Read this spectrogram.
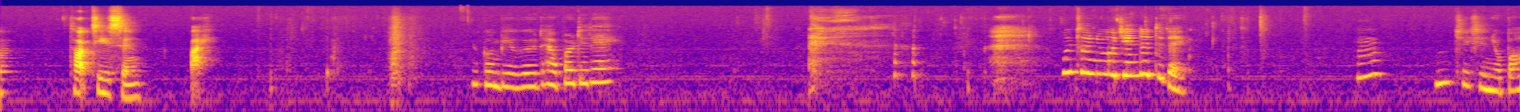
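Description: A woman speaks warmly and close to a microphone.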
